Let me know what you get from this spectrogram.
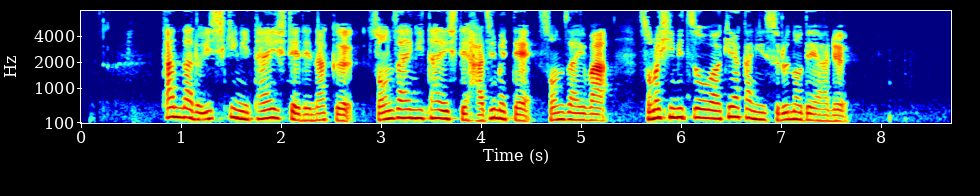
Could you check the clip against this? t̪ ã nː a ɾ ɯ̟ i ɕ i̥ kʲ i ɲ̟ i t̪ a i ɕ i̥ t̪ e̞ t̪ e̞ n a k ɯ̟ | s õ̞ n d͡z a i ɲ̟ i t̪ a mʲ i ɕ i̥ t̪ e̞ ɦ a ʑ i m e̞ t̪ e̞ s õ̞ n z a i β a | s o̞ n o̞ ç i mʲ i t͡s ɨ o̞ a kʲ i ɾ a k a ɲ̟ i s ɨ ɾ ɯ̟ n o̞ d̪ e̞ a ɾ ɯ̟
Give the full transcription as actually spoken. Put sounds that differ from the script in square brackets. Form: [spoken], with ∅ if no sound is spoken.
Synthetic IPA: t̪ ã nː a ɾ ɯ̟ i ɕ i̥ kʲ i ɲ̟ i t̪ a i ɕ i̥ t̪ e̞ [d̪] e̞ n a k ɯ̟ | s õ̞ n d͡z a i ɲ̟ i t̪ a [∅] i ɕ i̥ t̪ e̞ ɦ a ʑ i m e̞ t̪ e̞ s õ̞ n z a i β a | s o̞ n o̞ ç i mʲ i t͡s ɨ o̞ a kʲ i ɾ a k a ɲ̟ i s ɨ ɾ ɯ̟ n o̞ d̪ e̞ a ɾ ɯ̟

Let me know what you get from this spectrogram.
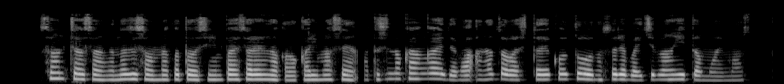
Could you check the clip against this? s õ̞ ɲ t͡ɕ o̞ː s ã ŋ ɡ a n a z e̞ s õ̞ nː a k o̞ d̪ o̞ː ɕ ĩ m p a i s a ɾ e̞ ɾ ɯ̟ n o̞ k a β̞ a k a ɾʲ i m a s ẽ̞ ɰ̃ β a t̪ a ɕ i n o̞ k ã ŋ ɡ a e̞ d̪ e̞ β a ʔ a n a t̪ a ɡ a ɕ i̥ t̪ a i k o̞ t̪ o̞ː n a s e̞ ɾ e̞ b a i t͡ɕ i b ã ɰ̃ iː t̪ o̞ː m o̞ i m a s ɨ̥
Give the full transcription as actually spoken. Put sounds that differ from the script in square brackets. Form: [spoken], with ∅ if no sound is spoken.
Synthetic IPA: s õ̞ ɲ t͡ɕ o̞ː s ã ŋ ɡ a n a z e̞ s õ̞ nː a k o̞ [t̪] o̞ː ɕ ĩ m p a i s a ɾ e̞ ɾ ɯ̟ n o̞ k a β̞ a k a ɾʲ i m a s ẽ̞ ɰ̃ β a t̪ a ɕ i n o̞ k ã ŋ ɡ a e̞ d̪ e̞ β a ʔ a n a t̪ a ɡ a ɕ i̥ t̪ a i k o̞ t̪ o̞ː n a s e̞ ɾ e̞ b a i t͡ɕ i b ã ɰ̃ iː t̪ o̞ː m o̞ i m a s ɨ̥

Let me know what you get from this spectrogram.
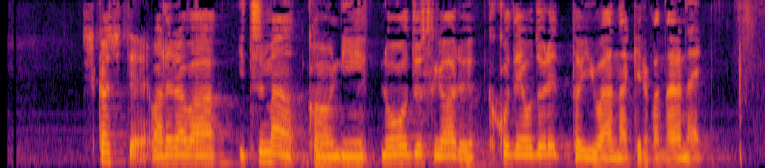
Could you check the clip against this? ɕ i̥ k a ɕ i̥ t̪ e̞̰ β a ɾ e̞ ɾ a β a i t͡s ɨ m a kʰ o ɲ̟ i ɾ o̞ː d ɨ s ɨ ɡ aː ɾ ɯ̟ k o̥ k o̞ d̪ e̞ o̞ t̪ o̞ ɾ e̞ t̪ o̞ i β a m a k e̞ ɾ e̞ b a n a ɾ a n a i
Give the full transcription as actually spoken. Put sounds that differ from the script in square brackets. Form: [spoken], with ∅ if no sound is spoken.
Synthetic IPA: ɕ i̥ k a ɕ i̥ t̪ e̞̰ β a ɾ e̞ ɾ a β a i t͡s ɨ m a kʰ o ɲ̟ i ɾ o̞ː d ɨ s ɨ ɡ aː ɾ ɯ̟ k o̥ k o̞ d̪ e̞ o̞ [d̪] o̞ ɾ e̞ t̪ o̞ i β a [n] a k e̞ ɾ e̞ b a n a ɾ a n a i

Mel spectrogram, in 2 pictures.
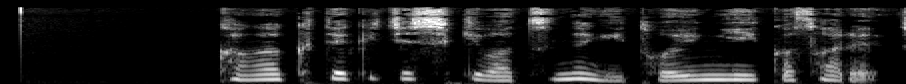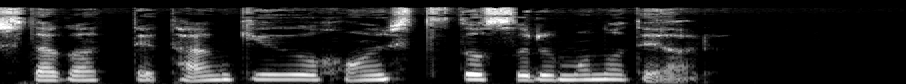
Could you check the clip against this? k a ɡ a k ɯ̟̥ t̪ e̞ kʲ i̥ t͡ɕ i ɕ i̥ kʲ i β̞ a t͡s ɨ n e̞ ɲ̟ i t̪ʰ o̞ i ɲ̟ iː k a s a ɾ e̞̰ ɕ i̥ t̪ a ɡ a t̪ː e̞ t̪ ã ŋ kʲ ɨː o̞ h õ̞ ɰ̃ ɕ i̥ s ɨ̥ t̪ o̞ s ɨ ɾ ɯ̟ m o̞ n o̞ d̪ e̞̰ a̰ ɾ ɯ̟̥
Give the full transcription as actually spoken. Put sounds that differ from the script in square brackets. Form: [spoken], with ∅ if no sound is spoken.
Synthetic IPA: k a ɡ a k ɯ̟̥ t̪ e̞ kʲ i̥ t͡ɕ i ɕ i̥ kʲ i β̞ a t͡s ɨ n e̞ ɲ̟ i t̪ʰ o̞ i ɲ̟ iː k a s a ɾ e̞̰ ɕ i̥ t̪ a ɡ a t̪ː e̞ t̪ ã ŋ kʲ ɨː o̞ h õ̞ ɰ̃ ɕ i̥ [t͡s] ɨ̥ t̪ o̞ s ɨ ɾ ɯ̟ m o̞ n o̞ d̪ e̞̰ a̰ ɾ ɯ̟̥

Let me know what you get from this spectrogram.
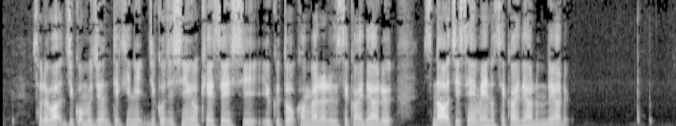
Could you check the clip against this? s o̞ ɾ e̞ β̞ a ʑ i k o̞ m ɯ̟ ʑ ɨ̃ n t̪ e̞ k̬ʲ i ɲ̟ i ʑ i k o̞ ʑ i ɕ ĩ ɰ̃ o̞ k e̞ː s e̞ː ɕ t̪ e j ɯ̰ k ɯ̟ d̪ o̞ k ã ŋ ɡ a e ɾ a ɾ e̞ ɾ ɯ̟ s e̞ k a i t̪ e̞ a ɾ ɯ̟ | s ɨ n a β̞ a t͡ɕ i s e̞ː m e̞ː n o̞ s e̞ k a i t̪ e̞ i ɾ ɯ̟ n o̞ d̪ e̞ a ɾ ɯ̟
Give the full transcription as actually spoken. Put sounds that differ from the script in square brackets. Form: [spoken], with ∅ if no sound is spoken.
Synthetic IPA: s o̞ ɾ e̞ β̞ a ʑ i k o̞ m ɯ̟ ʑ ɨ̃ n t̪ e̞ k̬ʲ i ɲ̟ i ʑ i k o̞ ʑ i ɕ ĩ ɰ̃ o̞ k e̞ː s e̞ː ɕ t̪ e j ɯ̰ k ɯ̟ [t̪] o̞ k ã ŋ ɡ a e ɾ a ɾ e̞ ɾ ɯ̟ s e̞ k a i [d̪] e̞ a ɾ ɯ̟ | s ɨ n a β̞ a t͡ɕ i s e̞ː m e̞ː n o̞ s e̞ k a i [d̪] e̞ [a] ɾ ɯ̟ n o̞ d̪ e̞ a ɾ ɯ̟

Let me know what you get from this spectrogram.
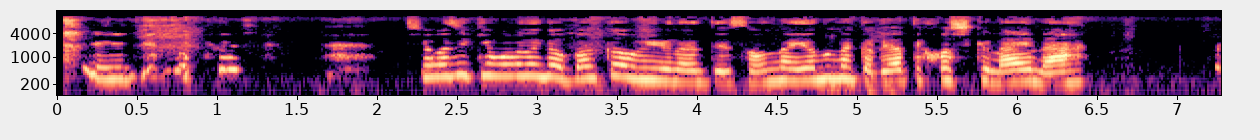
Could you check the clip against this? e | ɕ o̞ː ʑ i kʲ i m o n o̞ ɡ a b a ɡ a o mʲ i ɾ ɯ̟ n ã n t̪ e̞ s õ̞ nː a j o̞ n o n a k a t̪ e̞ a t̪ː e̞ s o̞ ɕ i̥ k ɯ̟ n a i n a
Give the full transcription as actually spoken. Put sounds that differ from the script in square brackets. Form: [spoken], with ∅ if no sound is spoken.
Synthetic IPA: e | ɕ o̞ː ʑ i kʲ i m o n o̞ ɡ a b a [k] a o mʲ i ɾ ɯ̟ n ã n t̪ e̞ s õ̞ nː a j o̞ n o n a k a [d̪] e̞ a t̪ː e̞ [h] o̞ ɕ i̥ k ɯ̟ n a i n a

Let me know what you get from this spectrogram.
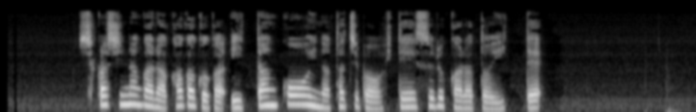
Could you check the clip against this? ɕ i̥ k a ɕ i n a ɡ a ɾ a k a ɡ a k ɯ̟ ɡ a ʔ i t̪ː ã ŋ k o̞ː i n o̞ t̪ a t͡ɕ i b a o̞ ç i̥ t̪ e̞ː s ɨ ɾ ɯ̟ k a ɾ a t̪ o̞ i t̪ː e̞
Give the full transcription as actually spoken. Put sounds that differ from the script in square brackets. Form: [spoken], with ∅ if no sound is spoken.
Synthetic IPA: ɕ i̥ k a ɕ i n a ɡ a ɾ a k a ɡ a k ɯ̟ ɡ a ʔ i t̪ː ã ŋ k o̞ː i n o̞ t̪ a t͡ɕ i b a o̞ ç i̥ t̪ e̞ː s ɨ ɾ ɯ̟ k a ɾ a t̪ o̞ i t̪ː e̞

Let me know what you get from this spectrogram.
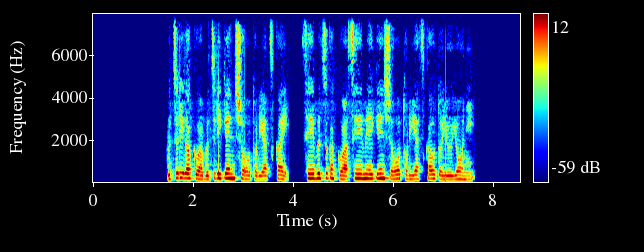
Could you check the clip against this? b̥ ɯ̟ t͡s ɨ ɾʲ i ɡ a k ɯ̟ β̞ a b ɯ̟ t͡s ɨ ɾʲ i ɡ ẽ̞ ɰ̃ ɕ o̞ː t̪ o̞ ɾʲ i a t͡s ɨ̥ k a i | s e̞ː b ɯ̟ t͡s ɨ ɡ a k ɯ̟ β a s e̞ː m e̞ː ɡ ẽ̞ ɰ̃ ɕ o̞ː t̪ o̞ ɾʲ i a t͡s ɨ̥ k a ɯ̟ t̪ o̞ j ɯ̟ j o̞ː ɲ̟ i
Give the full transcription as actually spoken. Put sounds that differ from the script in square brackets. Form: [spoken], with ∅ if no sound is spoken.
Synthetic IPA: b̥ ɯ̟ t͡s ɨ ɾʲ i ɡ a k ɯ̟ β̞ a b ɯ̟ t͡s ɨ ɾʲ i ɡ ẽ̞ ɰ̃ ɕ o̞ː t̪ o̞ ɾʲ i a t͡s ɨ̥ k a i | s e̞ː b ɯ̟ t͡s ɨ ɡ a k ɯ̟ β a s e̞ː m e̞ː ɡ ẽ̞ ɰ̃ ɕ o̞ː t̪ o̞ ɾʲ i a t͡s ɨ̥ k a ɯ̟ t̪ o̞ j [ɯ̟ː] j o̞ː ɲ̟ i

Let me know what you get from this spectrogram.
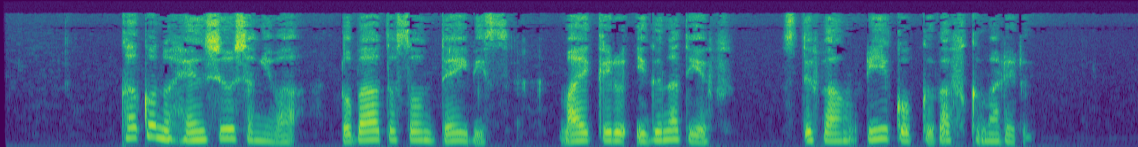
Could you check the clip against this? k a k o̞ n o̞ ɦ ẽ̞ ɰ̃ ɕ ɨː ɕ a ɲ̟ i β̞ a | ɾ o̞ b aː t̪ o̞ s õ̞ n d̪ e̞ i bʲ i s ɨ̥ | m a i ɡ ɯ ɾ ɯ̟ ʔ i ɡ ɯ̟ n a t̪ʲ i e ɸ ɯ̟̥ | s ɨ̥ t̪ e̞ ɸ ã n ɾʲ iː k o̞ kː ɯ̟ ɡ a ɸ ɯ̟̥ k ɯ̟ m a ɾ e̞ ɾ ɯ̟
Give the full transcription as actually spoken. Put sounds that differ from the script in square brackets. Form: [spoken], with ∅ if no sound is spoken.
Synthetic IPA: k a k o̞ n o̞ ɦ ẽ̞ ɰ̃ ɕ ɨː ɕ a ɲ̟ i β̞ a | ɾ o̞ b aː t̪ o̞ s õ̞ n d̪ e̞ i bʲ i s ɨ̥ | m a i [k] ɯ ɾ ɯ̟ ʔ i ɡ ɯ̟ n a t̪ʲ i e ɸ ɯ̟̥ | s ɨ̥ t̪ e̞ ɸ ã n ɾʲ iː k o̞ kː ɯ̟ ɡ a ɸ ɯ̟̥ k ɯ̟ m a ɾ e̞ ɾ ɯ̟

